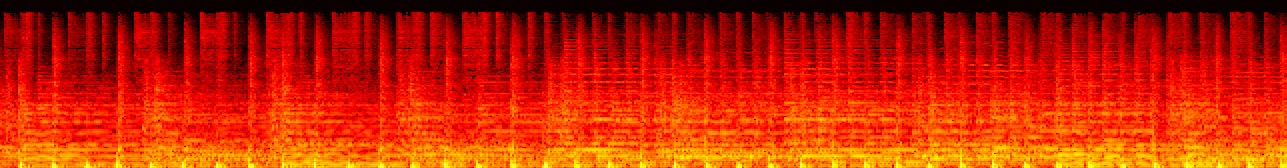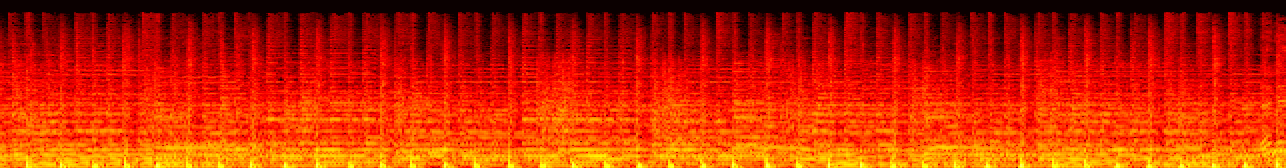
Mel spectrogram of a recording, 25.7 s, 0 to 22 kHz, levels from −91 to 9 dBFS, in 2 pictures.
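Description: No dropouts, glitches, distortion or timing errors turn up anywhere in the audio, so there is nothing to flag.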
